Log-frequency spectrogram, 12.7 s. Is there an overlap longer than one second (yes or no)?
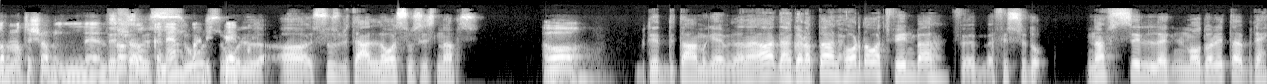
yes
